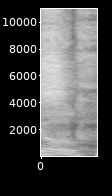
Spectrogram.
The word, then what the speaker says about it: Chico: Chico is actually pronounced Chico because he was, in the slang of the period, a chicken chaser.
